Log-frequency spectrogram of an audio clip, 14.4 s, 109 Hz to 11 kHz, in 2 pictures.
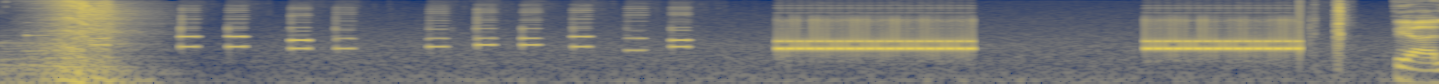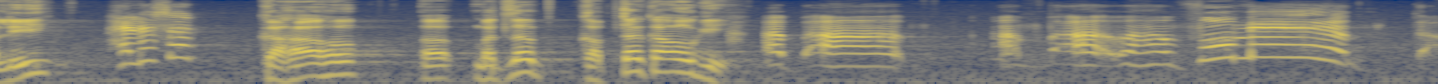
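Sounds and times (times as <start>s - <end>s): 
quick whoosh: 0.0s - 0.9s
long steady ringback tones of an outgoing phone call: 0.0s - 5.0s, 5.7s - 6.5s
short keypad beeps of a number being dialed: 0.2s - 4.9s
speech: 7.0s - 11.8s, 12.9s - 14.0s.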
